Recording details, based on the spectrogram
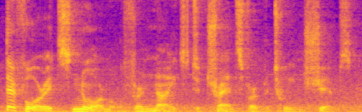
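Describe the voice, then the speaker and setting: An actor playing a courteous, composed wandering merchant in a video game, speaking formally and politely. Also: male voice, sits low, big pitch swings, a little slow, background noise.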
